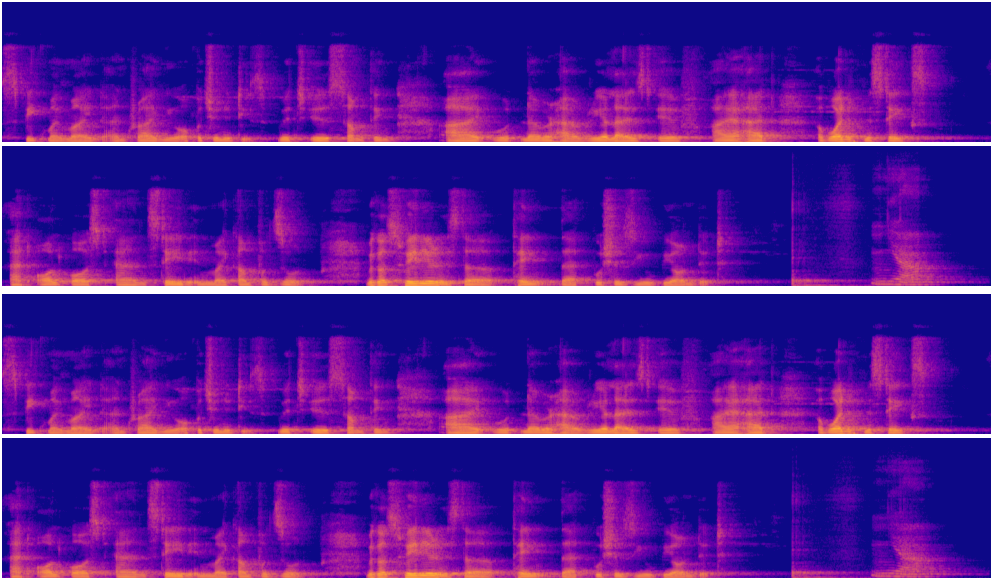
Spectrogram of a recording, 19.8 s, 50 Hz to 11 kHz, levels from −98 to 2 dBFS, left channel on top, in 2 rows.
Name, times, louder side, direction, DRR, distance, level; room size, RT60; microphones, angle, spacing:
voice 1, 0.0-9.2 10.0-17.1, equal, ahead, 7 dB, 0.4 m, -28 dB
voice 2, 17.8-19.1, left 1 dB, 30° left, 1 dB, 2.7 m, -44 dB
18.5 x 10.5 x 3.9 m, 1.1 s
head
